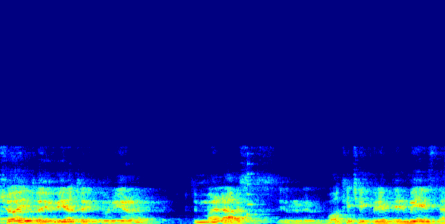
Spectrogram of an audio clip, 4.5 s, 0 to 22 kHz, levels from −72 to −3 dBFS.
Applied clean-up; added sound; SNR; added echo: neural separator model SepFormer DNS4.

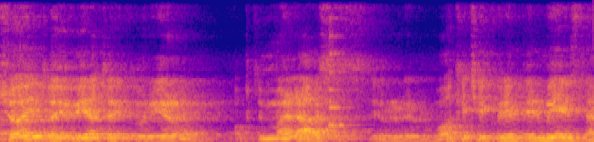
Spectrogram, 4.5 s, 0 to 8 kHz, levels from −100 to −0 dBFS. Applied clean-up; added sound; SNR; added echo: none; Bowed string instrument; 14 dB; reverberation time 0.9 s.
